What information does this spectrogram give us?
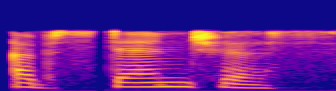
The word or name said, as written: abstentious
